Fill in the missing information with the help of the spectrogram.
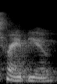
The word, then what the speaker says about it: Trabue: Did I just say your name correct? – It's Trabue, but that's okay.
